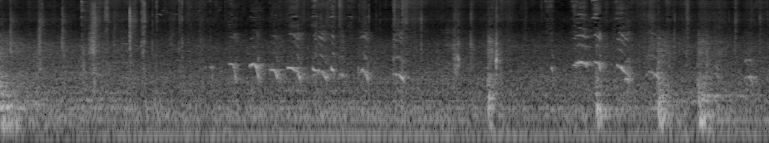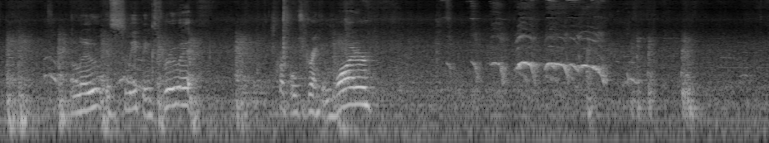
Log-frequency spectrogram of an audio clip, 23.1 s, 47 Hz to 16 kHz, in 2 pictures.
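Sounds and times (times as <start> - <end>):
puppies whimpering: 3.0 - 6.4, 8.1 - 14.4, 18.1 - 21.5
sharp knocks: 11.6 - 13.2.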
